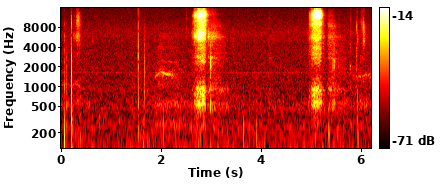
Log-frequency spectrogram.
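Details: Pet reverse sneezing, an episode lasting about 5 minutes, longer than usual: two loud, harsh snorting inhalations a couple of seconds apart.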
